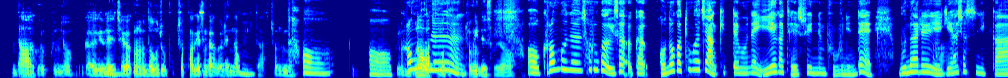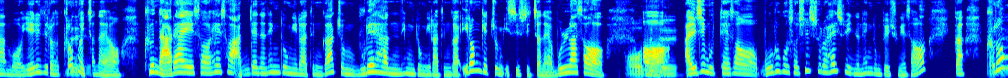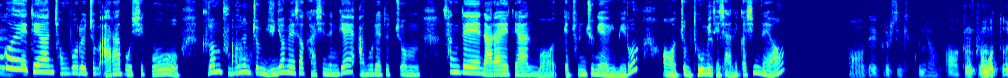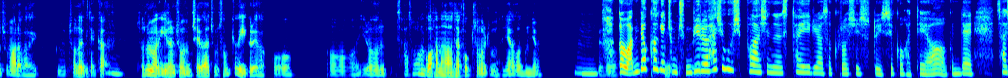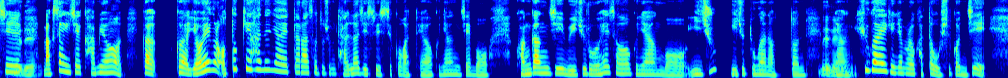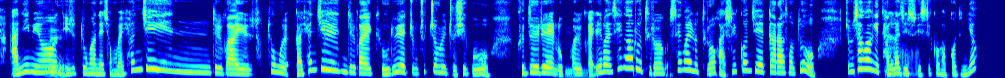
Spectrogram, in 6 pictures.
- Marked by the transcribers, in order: gasp; laughing while speaking: "돼서요"; tapping; laughing while speaking: "하나하나"; in English: "로컬"; other background noise
- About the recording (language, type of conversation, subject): Korean, advice, 여행 중 언어 장벽을 어떻게 극복해 더 잘 의사소통할 수 있을까요?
